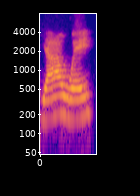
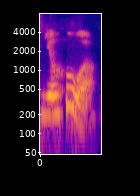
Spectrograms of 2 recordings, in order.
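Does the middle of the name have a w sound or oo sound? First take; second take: w sound; oo sound. First: The middle of the name has a w sound. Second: The middle of the name has an oo sound. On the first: The speaker calls it wrong. "people pronounce it Yahweh" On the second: The speaker calls it right. "but it's Yahuwah"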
